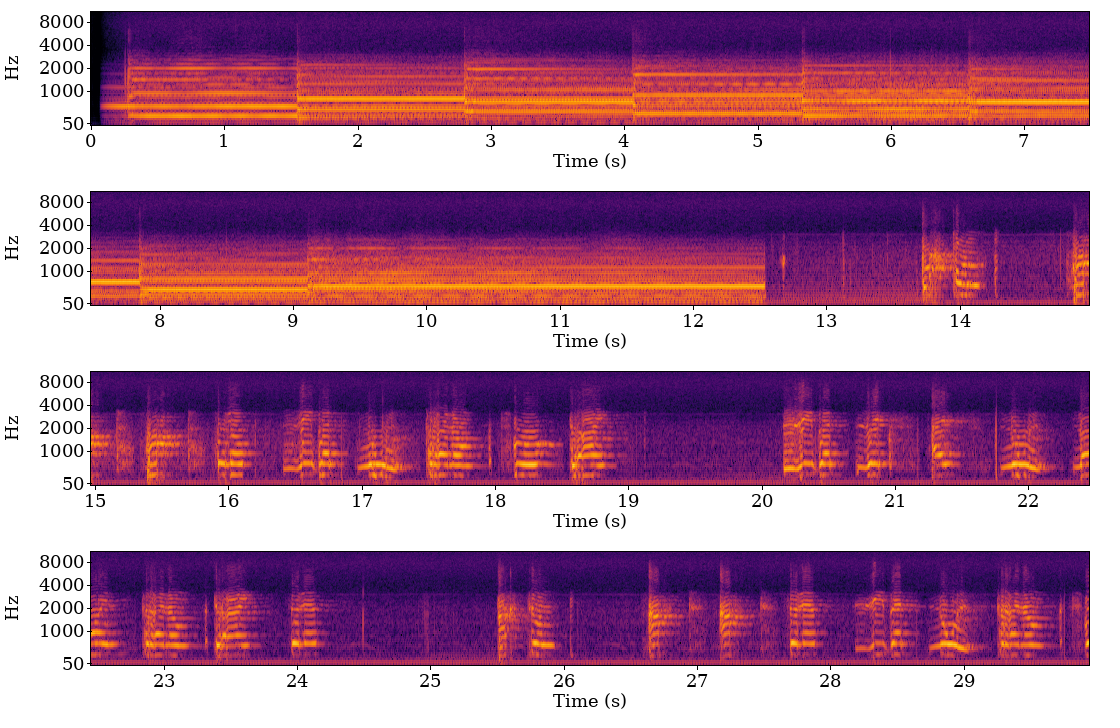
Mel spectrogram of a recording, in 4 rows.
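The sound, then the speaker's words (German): A shortwave numbers station: a slow, tinny electronic tune of steady tones plays, then a flat, clipped voice reads out short bursts over a constant low radio hum. “Stellt euch einfach vor, dass ihr so in den 50er und 60er Jahren mit eurem alten Funkgerät aus Versehen die falsche Frequenz gewählt habt und dann Folgendes hört.”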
